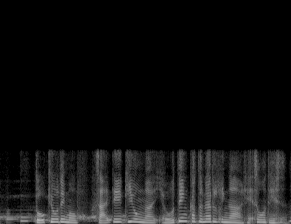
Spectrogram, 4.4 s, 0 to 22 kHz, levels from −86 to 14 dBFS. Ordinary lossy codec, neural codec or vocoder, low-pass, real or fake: none; codec, 16 kHz in and 24 kHz out, 0.9 kbps, LongCat-Audio-Codec, four codebook decoder; 7.2 kHz; fake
